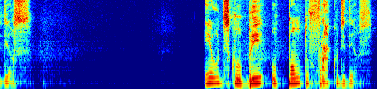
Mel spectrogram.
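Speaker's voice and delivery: dramatic hushed disclosure; hushed revelation. Acted. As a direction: slowly confide a secret to the church.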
